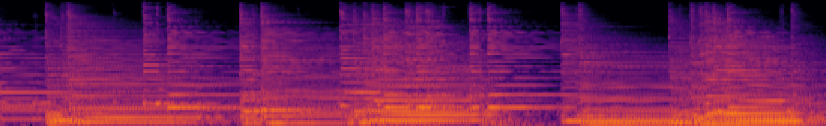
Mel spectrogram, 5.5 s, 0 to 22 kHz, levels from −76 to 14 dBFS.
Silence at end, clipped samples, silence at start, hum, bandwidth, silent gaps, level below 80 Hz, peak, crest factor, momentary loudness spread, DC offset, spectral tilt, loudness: 0 s; under 0.1%; 0 s; none; over 20 kHz; none; -32 dBFS; -6 dBFS; 16 dB; 7 LU; under 0.1%; -5 dB/octave; -21 LUFS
